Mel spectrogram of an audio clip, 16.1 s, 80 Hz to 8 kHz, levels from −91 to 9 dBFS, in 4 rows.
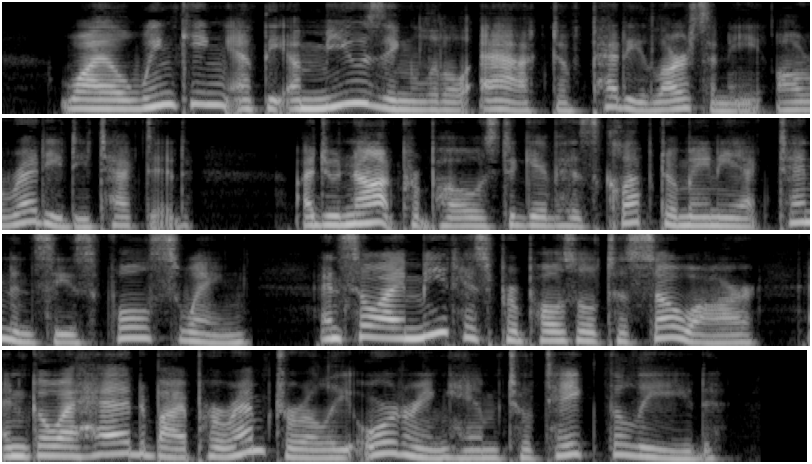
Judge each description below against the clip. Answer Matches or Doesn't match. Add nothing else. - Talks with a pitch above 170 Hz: Matches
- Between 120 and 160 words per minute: Matches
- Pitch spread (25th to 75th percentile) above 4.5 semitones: Matches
